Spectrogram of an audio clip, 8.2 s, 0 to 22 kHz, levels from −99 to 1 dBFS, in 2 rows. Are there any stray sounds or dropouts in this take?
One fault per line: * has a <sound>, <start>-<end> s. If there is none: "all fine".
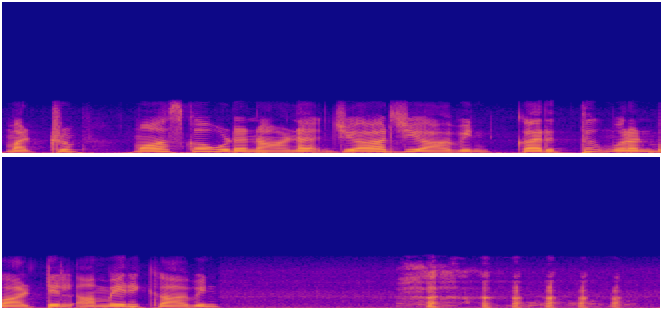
* has a laugh, 6.6-8.1 s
